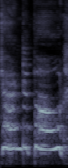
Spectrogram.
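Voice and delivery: high, slow, loud, drawn-out scream.

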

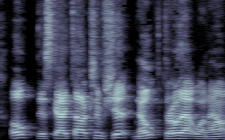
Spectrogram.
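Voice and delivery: ordinary talk

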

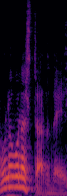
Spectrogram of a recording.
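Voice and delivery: very soft, hushed, soothing, relaxing spa-style voice. Showing how some podcasters talk: demonstrating a very relaxing tone. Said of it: "tonos así muy relajantes".

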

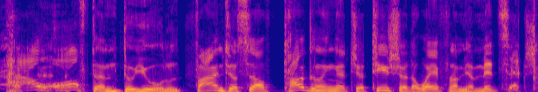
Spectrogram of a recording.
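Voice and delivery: put-on Austrian accent. Asking a question on request from another speaker: Arnold Schwarzenegger voice. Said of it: "I wanna hear your Arnold Schwarzenegger".

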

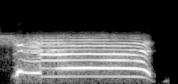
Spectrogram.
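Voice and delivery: mock, very high, long, drawn-out shriek of fear. Retelling riding the zipper for the first time: retelling a scream. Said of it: "I'm screaming".

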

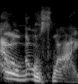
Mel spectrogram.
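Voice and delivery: nerdy cartoon turtle voice. On a podcast, a host shows off his impression: Bentley impression. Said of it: "That's a great fucking Bentley impression".

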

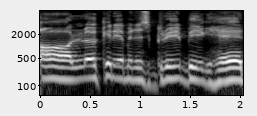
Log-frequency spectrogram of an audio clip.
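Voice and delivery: put-on Irish-Scottish dad accent. Describing a movie, quoting the dad Mike Myers plays, in Mike Myers' Irish-Scottish accent. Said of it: "he's got this Irish Scottish accent".

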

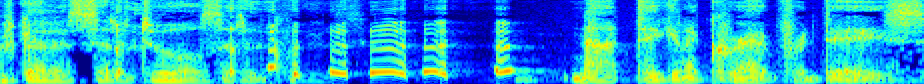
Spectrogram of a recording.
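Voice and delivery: straining, constipated-sounding voice with swooping pitch. Answering a joke about the voice: constipated Liam Neeson voice. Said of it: "constipated Liam Neeson".

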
